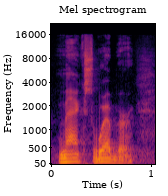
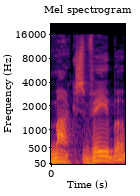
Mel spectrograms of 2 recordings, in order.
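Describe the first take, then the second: First: Weber is said with an English pronunciation. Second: Weber is said with a German pronunciation.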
